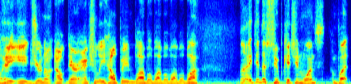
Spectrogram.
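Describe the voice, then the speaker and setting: A man's voice: a little high, bright, forceful tone. A young man hosting a livestream, ranting loosely with plenty of fillers and swearing. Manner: loose, profane, meandering talk with many fillers. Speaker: livestream host. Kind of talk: rambling live rant.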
